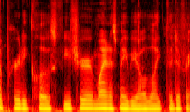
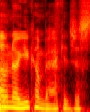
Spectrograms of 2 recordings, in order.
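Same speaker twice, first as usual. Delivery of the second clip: ordinary talk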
